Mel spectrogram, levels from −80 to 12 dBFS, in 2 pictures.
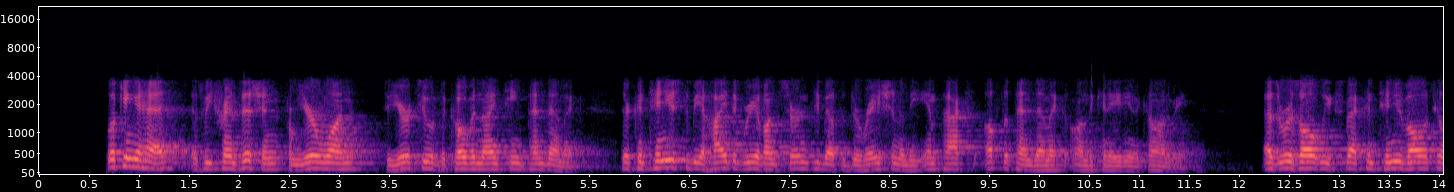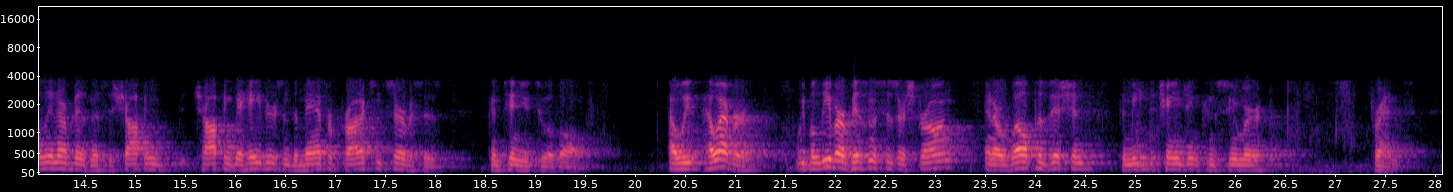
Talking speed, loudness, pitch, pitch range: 170 wpm, -24 LUFS, 135 Hz, 125-145 Hz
